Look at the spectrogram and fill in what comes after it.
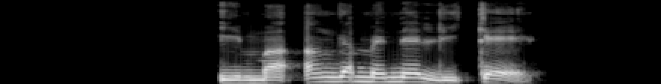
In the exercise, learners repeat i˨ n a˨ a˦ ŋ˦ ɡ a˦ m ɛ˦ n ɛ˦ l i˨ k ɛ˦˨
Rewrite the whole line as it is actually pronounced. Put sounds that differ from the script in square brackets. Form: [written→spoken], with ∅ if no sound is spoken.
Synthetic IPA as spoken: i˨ [n→m] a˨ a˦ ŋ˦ ɡ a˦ m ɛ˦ n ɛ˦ l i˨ k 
